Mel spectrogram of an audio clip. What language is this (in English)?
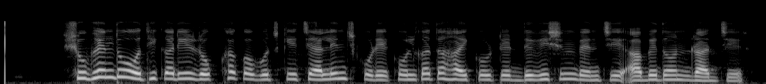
Bangla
